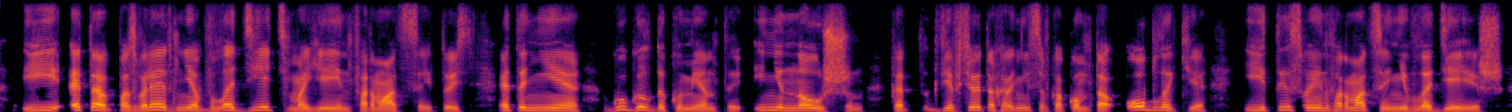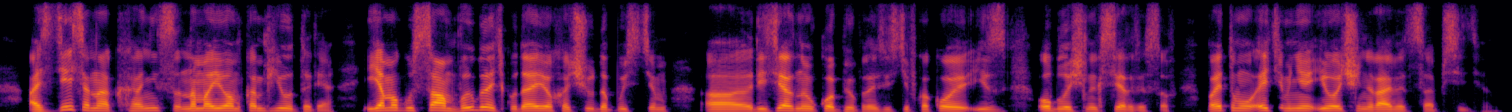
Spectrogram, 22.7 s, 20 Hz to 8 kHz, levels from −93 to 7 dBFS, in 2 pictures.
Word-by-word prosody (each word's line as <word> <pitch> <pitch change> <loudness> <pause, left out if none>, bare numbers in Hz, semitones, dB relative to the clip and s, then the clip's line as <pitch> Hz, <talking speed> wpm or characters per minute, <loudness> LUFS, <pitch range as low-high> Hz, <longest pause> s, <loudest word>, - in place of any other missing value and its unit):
И 180 +3 -2
это 195 -1 +8
позволяет 175 +5 +2
мне 180 -1 +1
владеть 190 +6 -1
моей 150 +1 -1
информацией, 140 -8 0
то 140 - -6
есть 135 -3 -5 0.2
это 190 +3 +3
не 180 -4 0 0.2
"Гугл 210 -1 0
Документы" 145 - -4
и 185 - -10
не 200 -1 -1
Notion, 165 - +1 0.2
кат 135 - 0
где 135 +9 -5
всё 195 +4 0
это 185 - -1
хранится 165 -1 -5
в - - -22
каком-то 150 0 0
облаке 195 - 0 0.3
и 180 0 -5
ты 210 +1 -6
своей 180 -1 -2
информацией 165 0 0
не 155 +1 -1
владеешь. 140 -9 -1 0.2
А 130 - +5
здесь 190 - -3
она 165 -4 +2
к - - -17
хранится 155 0 -4
на 155 - +2
моем 160 0 +4
компьютере, 150 - -4 0.2
и - - -6
я 170 - +9
могу 175 -1 +1
сам 175 -3 +6
выбрать, 190 +2 +1
куда 145 +1 -1
я 155 - +5
ее 145 - +3
хочу, 140 +2 -4
допустим, 130 -4 -7 0.3
а, 115 0 +3
резервную 150 +2 +3
копию 130 -5 -1
произвести, 110 -1 -8
в - - -19
какой 135 +1 +1
из 115 -5 -9 0.2
облачных 135 -3 -1
сервисов. 100 -3 -5 0.2
Поэтому 160 0 +1
этим 165 -1 0
мне 155 0 +1
и - - 0
очень 150 -2 +1
нравится 110 -6 +1
"Обсидиан". 95 -1 -14
155 Hz, 170 wpm, -23 LUFS, 130-175 Hz, 0.3 s, я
